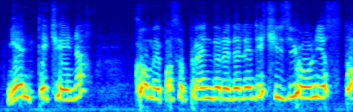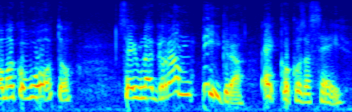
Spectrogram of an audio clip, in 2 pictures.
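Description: A woman's voice: high voice, animated, moderate pace, no echo, phone-quality sound. A woman voicing a grumpy, irritable husband in a storybook tale, grumbling, blustering and plaintive. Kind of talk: theatrical storybook character voice.

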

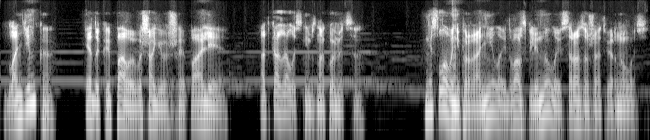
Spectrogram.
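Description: A man's voice: on the low side, dark tone, dry recording, lo-fi sound. A man reading literary fiction aloud as a scripted audiobook narration. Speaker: audiobook reader.

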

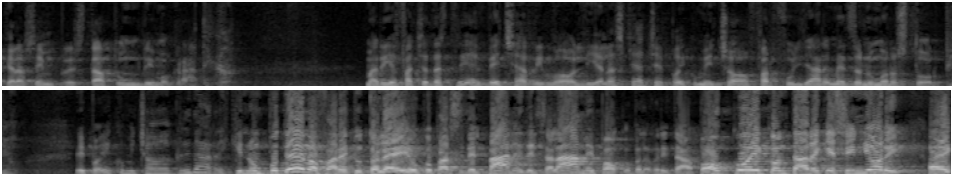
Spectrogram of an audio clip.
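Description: A man's voice: medium pitch, fairly bright tone. A man performing a theatrical narrative monologue as a stage storyteller, in a colloquial, emphatic manner that leans on repeated phrases. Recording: roomy echo, faint music. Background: faint music.

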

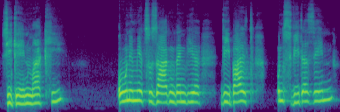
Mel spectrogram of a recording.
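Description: Noble queen, very unhurried, highish pitch, grave, formal, passionate, anguished, 1970s radio play. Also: steady tone, darkish tone, highs cut off. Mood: anguished reproach. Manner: measured, grave, formal theatrical delivery. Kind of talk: 1970s German radio drama, classical stage verse.

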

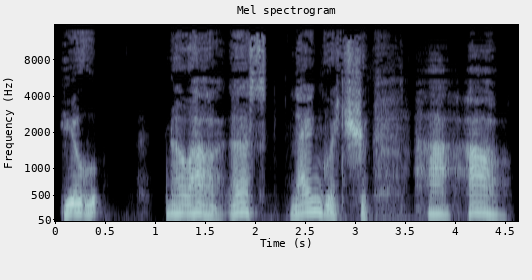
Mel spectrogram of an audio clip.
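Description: A woman's voice: deep voice, drawn-out words, husky, no room sound, pitched above the performer's own voice, exaggerated voice. A man voicing a frightened, polite human woman in a story, hesitant and stammering. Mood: trembling. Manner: hesitant, stammering, breathless pleading. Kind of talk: audiobook character voice.

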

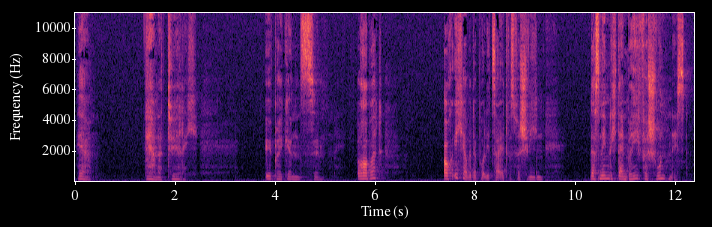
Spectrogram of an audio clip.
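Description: An actress playing a troubled, suspicious young lady of the house in a German radio play, with a husky, breathy voice and hesitant, restrained delivery. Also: sits low, slow pace, pauses often, fairly bright tone, heavily acted. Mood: uneasy, probing.

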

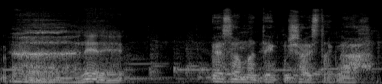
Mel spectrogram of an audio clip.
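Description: An actor playing a boozy, rueful middle-aged drinking buddy in a German radio crime drama, speaking provocatively. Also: male voice, on the low side, steady tone, unhurried, creaky. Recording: music under the dialogue.

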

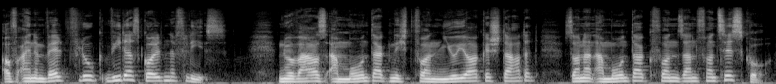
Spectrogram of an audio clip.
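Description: A man narrating a literary radio play in a measured, precise manner. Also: a little high.

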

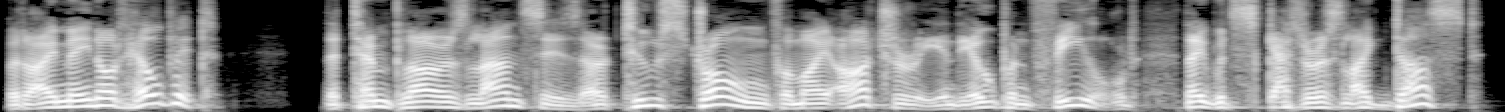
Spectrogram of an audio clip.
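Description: Man playing an animated, commanding outlaw captain. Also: medium pitch, normal speed, no echo, clean studio sound, voice pushed up. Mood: regretful. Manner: grave, commanding, archaic speech. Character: bold, plain-spoken, generous English outlaw captain, male.

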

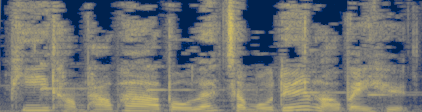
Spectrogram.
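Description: Actress doing a young hong kong cantonese radio gal, blunt n teasing, radio drama, music under it. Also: female voice, lowish voice, lively intonation, fast talker, lightly acted. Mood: wry narrating. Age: young adult. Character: young female radio assistant, driven, blunt, teasing interviewer. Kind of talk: radio drama narration and banter.

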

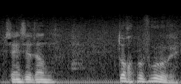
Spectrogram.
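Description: A man's voice: fairly low pitch, moderate pace, a little mellow, a little hiss or hum, natural voice. A man playing an eager, inquisitive spaceship crewman who talks informally and questions a lot, in a vintage Dutch radio drama. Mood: puzzled, inquisitive.

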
